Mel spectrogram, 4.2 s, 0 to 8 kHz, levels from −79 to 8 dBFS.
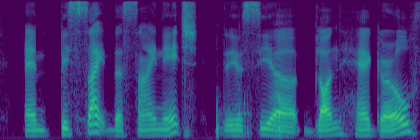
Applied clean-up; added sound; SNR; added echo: none; none; none; none.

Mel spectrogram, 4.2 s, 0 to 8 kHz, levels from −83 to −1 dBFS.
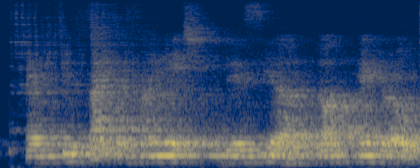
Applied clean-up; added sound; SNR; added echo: neural separator model SepFormer DNS4.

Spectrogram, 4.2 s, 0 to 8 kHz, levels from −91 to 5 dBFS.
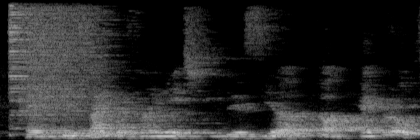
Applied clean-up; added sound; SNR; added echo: classical method WPE with log-MMSE.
